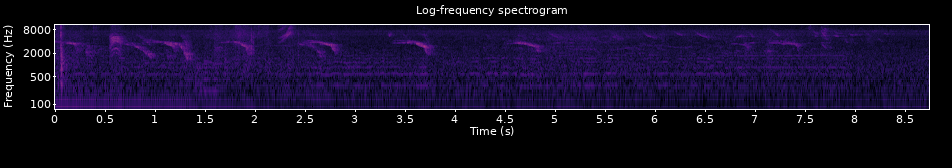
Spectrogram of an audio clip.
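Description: Faint outdoor birdsong: a bird repeating short, downward-sliding whistled notes, about two a second at first and sparser after about four seconds, over a faint steady hum.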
